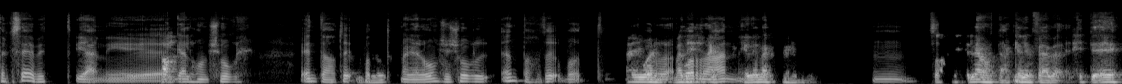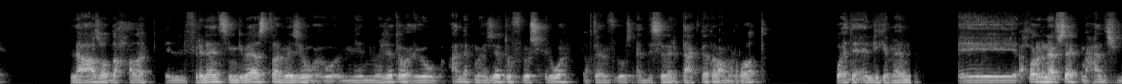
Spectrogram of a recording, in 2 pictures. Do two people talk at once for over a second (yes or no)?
yes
